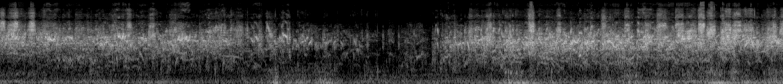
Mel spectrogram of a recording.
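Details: Budgerigar colony in an aviary, males of blue and violet colour, chattering in high chirps and squawks; the chorus thins out for about a second near the middle, then returns at full, dense strength.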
